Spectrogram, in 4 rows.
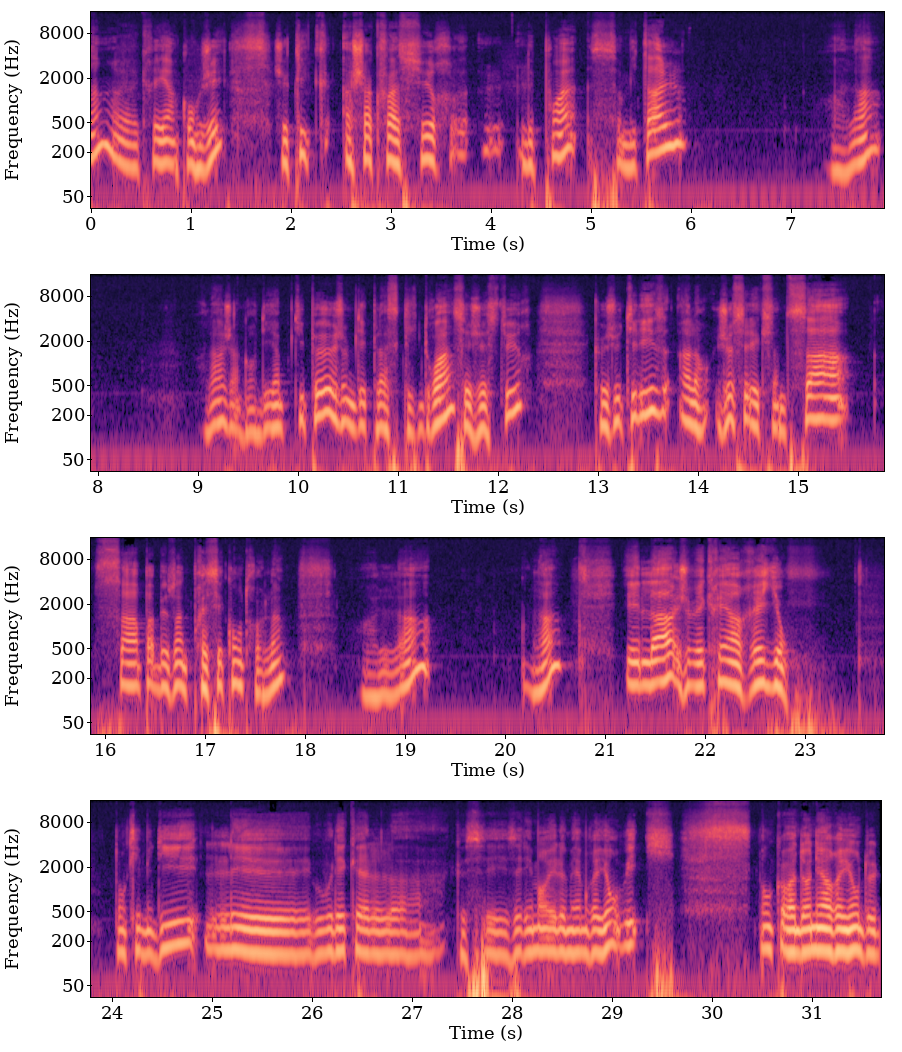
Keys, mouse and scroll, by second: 0.6 click, 3.2 click, 5.5 click, 6.9 click, 8.4 click, 9.2 scroll up 1, 9.9 right click, 13.3 right click, 14.7 click, 16.2 click, 17.5 click, 19.9 click, 23.5 click, 29.1 click.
